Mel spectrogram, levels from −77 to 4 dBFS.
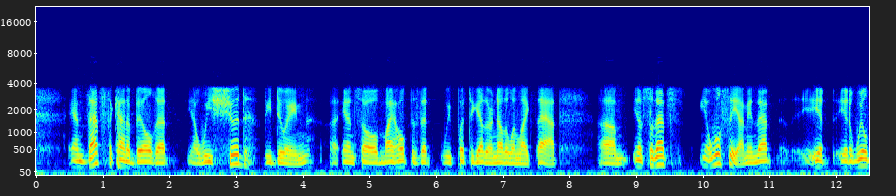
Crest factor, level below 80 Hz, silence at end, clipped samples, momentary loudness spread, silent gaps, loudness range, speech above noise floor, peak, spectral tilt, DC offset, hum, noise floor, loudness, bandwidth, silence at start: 18 dB; -50 dBFS; 0 s; under 0.1%; 11 LU; none; 2 LU; 19 dB; -4 dBFS; -7.5 dB/octave; under 0.1%; none; -41 dBFS; -23 LUFS; 7.4 kHz; 0 s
